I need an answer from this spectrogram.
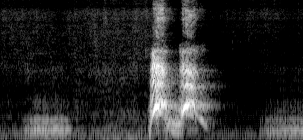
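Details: Dachshund and Jack Russell Terrier mix dog, scolded indoors for chewing up a charger, gives two quick sharp barks about a third of a second apart, with a person's scolding voice before and after.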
